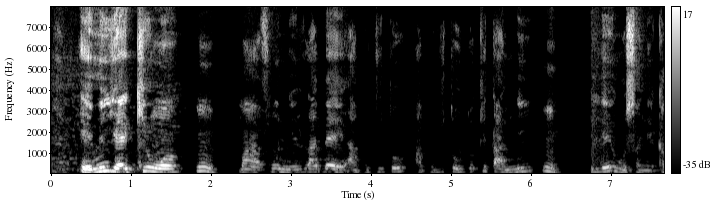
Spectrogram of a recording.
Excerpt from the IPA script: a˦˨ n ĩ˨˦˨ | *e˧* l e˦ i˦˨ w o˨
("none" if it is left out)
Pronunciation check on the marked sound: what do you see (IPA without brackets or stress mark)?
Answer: i˧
